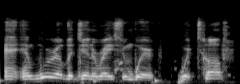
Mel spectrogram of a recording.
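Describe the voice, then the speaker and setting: A man's voice: medium pitch, fairly even intonation, fairly quick, no room sound. Earnest man in his late forties. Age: 40s. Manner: earnest, preachy. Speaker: live-stream panelist. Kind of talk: casual chat.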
